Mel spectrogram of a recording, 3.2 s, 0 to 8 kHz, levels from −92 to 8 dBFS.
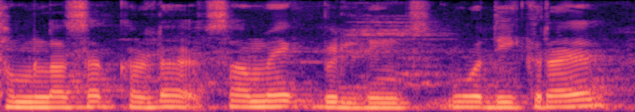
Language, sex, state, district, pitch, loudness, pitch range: Hindi, male, Uttar Pradesh, Shamli, 145 Hz, -14 LUFS, 140-150 Hz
